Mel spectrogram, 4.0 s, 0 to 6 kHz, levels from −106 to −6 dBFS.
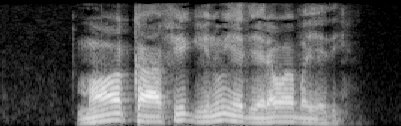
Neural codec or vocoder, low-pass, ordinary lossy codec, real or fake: none; 5.4 kHz; AAC, 32 kbps; real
